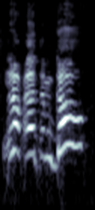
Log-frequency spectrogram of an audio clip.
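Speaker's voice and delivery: high loud disbelief; can't believe it; aghast. A narrator's reading. Captain aghast.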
